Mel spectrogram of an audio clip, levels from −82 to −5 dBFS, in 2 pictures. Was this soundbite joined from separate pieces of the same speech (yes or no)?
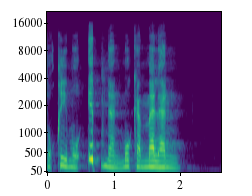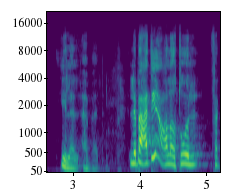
no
